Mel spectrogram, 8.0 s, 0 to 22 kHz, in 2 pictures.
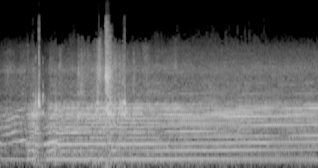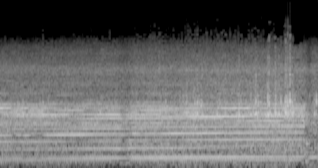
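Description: VW Golf II 16V's four-cylinder engine under hard acceleration, heard from inside the cabin: the note climbs after a gear change at the start and keeps rising slowly as the car gathers speed, then drops near the end. A couple of sharp knocks sound in the first second and a half.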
